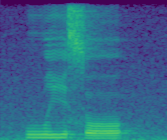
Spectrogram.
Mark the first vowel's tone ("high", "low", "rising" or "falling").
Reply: high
